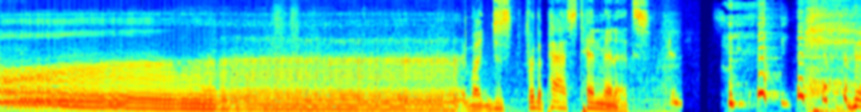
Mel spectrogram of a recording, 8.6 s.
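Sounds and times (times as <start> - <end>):
man's voice imitating cats fighting behind couch: 0.0 - 4.9
speech: 4.7 - 7.4.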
